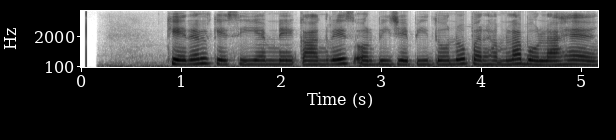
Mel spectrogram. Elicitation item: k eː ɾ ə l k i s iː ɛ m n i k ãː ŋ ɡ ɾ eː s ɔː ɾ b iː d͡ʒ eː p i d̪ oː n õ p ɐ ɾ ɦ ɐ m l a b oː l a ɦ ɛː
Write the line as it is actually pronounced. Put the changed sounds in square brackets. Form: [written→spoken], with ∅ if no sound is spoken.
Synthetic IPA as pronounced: k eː ɾ ə l k [i→e] s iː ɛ m n [i→e] k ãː ŋ ɡ ɾ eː s ɔː ɾ b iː d͡ʒ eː p i d̪ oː n õ p ɐ ɾ ɦ ɐ m l a b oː l a ɦ ɛː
